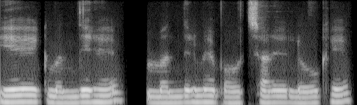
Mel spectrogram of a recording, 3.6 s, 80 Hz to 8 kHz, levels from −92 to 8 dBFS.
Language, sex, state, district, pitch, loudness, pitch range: Hindi, male, Uttar Pradesh, Lalitpur, 135 Hz, -15 LUFS, 125-140 Hz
